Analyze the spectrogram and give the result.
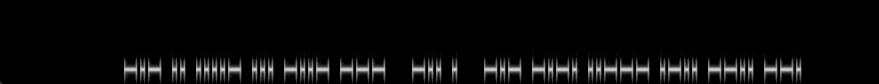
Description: Morse code, heard as a keyed tone, about 30 wpm, 700 Hz. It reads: KI4SXO DE KC2LZG
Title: USA Callsign DE Callsign 30wpm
